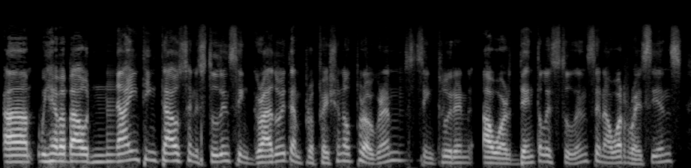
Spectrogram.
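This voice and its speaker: A Colombian man with a Colombian Spanish accent, a dental professor, gives a webinar lecture on dentistry, earnest and proud, wandering into rambling asides. His voice is fairly high and fairly quick, with no echo.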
